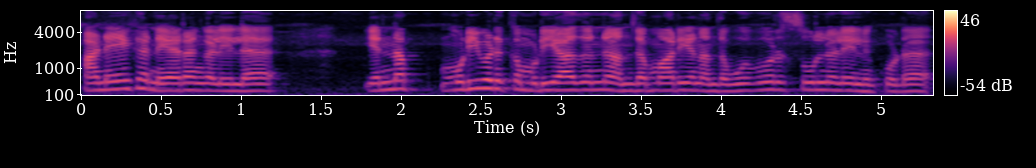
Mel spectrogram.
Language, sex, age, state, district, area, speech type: Tamil, female, 45-60, Tamil Nadu, Ariyalur, rural, spontaneous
